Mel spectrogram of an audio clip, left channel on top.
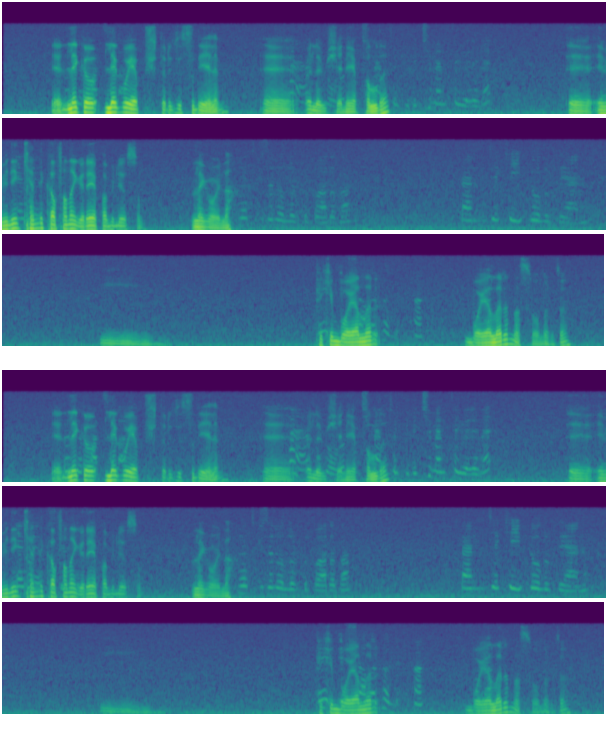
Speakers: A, on the left; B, on the right.
A: E,
B: Öyle
A: Lego
B: parçalar.
A: Lego yapıştırıcısı diyelim. Ee,
B: He,
A: öyle
B: o
A: bir
B: da
A: şeyle
B: olur.
A: yapıldı.
B: Çimento gibi, çimento yerine
A: Ee, evini
B: Lego
A: kendi
B: yapıştırıcısı.
A: kafana göre yapabiliyorsun Lego'yla.
B: Evet güzel olurdu bu arada. Bence keyifli olurdu yani.
A: Hmm. Peki
B: E eşyaları
A: boyaları
B: da li- heh,
A: boyaları
B: boya.
A: nasıl olurdu?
